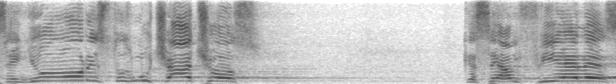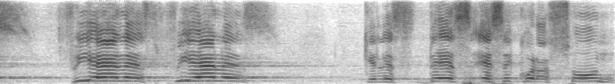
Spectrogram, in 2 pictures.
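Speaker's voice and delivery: high, shouted, crying-out preacher-style voice. Retelling how a pastor prayed for the young people: imitating a pastor shouting in prayer. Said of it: "Y él gritaba y decía".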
